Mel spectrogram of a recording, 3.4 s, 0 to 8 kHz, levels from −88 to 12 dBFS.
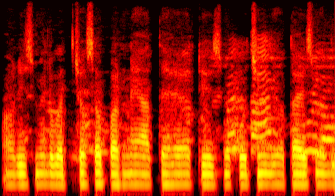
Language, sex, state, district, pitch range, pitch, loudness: Hindi, male, Bihar, Muzaffarpur, 115-120 Hz, 115 Hz, -17 LUFS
